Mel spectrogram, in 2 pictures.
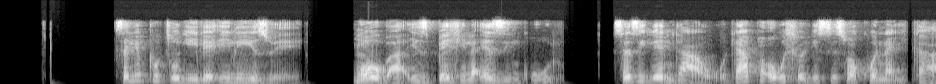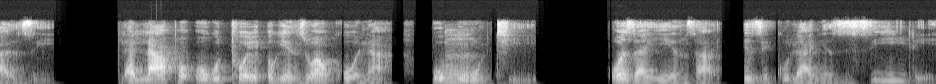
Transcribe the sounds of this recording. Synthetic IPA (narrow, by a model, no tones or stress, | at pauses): selipʰuǀuɣilɛʔilizwɛ̰ | ŋɔβa̰izib̥ʱɛɮɛla̰ʔeziŋkʼulu | sezilɛndʱa̰wɔ̰lapʰaʔoɣuɬolisiswakʰɔna̰ʔḭɡ̥ʱa̰zḭ | lalapʰɔʔʰɔɣend͡zʱiwakʰɔna̰ | umutʰḭ | ɔzajɛnd͡zʱa̰ | iziɡ̥ʱulanɛzisiːlɛ̰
